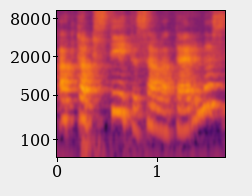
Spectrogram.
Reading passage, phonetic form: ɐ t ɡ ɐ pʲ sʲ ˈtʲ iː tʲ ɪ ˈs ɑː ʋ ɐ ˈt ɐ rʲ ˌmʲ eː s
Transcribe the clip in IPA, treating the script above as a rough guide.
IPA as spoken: ɐ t k ɐ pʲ sʲ ˈtʲ iː tʲ ɪ ˈs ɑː ʋ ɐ ˈt ɐ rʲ ˌmʲ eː s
